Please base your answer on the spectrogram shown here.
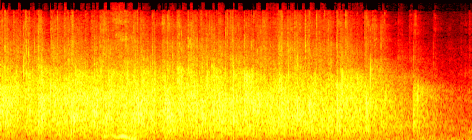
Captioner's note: applause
